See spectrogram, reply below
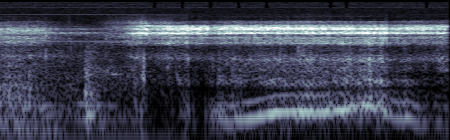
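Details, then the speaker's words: Two people snoring in sleep, possibly after drinking alcohol (joked): a loud, rough snore on the in-breath, with a rising throaty drone and hissing noise behind it. "pero al final de cuentas Aquí están los ronquidos de los coses aquí"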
